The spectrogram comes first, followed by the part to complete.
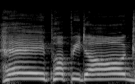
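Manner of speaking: acted loud yelling. Retelling how a boy in a stroller yelled to get a dog's attention: retelling a boy's yell. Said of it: "yelling at him".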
